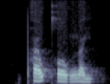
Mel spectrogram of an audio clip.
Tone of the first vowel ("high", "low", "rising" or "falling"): rising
